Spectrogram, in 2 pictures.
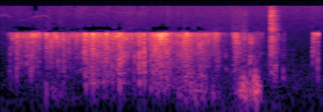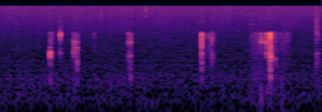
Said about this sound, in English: Is that a suck or is it a chew? No, it's definitely a chew. That's crunch, I reckon. That's crunch, okay. That's definitely crunch.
